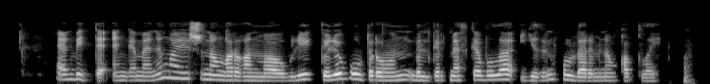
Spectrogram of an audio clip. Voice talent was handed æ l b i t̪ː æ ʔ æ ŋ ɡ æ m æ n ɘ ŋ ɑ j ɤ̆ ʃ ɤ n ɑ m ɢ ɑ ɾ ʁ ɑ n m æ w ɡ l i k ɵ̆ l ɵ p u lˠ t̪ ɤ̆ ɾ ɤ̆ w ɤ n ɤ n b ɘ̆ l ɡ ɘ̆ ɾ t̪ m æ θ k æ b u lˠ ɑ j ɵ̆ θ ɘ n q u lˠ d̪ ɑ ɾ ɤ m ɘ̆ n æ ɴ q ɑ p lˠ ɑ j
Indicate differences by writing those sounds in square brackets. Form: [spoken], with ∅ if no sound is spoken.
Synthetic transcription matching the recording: æ l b i t̪ː æ ʔ æ ŋ ɡ æ m æ n ɘ ŋ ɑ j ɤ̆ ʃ ɤ n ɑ [ɴ] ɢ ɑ ɾ ʁ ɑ n m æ w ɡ l i k ɵ̆ l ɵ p u lˠ t̪ ɤ̆ ɾ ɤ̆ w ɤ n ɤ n b ɘ̆ l ɡ ɘ̆ ɾ t̪ m æ θ k æ b u lˠ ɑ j ɵ̆ [ð] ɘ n q u lˠ d̪ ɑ ɾ ɤ m ɘ̆ n æ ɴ q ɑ p lˠ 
